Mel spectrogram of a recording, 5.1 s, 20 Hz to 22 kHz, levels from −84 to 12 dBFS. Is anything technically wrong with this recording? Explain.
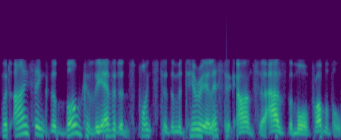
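Yes, there are two problems.

The whole clip has been through a Codec 2 vocoder. The speech comes out robotic and buzzy, with nothing above 3.8 kHz and a narrow line band of about 150 Hz to 3.6 kHz. The damage is heavy, which fits Codec 2's top 3.2 kbit/s mode. The decoder rebuilds the voice from sine waves using only pitch, voicing, energy and envelope, so the original waveform never survives.

There are also overlapping chunks, at 1.39–1.41 s and again at 3.41–3.43 s. The audio was handled in 2-second blocks, and each one starts slightly before the previous one ends. About 20 ms replays at each join, which you hear as a small stutter or click.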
